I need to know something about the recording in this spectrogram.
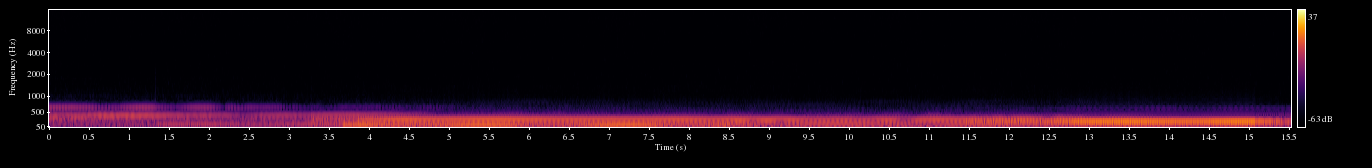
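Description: A modular synthesizer plays low, droning tones that shift pitch every few seconds.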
